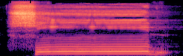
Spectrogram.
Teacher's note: زبان کے درمیان کو تالو کی طرف بلند کرتے ہوئے باریک اور پھیلتی ہوئی آواز میں پڑھیں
